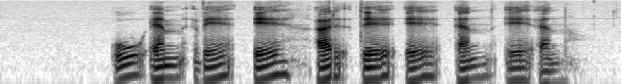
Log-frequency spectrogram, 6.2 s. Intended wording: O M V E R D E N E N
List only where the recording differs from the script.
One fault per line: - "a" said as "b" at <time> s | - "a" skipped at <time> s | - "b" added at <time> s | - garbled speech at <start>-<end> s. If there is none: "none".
none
